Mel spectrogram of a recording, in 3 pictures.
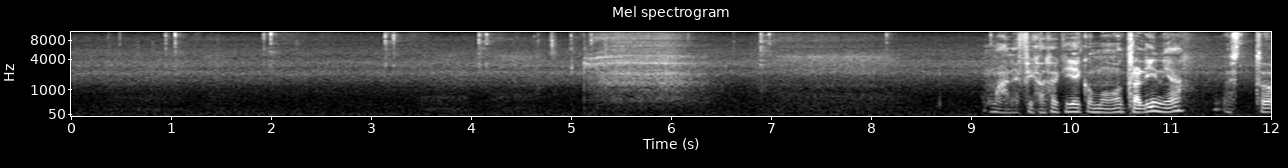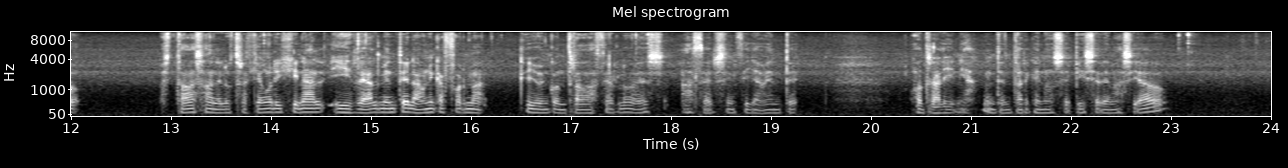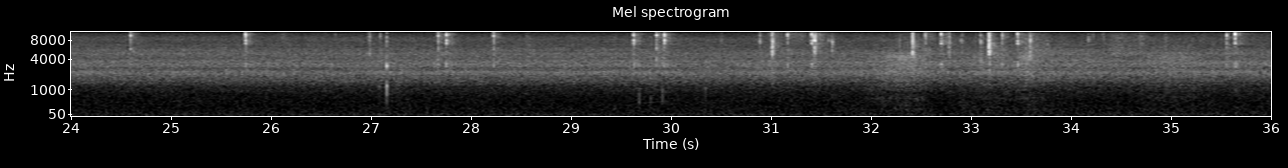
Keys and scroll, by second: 0.4 a, 4.8 space, 6.1 a, 16.1 p, 23.9 shift+c, 27.0 a, 31.0 space, 32.5 space, 33.2 space, 34.2 p.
